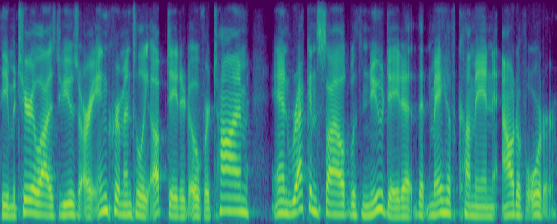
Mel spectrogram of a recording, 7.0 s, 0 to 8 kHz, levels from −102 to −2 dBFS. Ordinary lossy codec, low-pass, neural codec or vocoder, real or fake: Opus, 32 kbps; 7.2 kHz; none; real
